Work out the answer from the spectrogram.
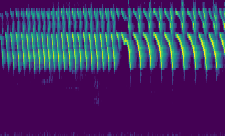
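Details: Canary in long rolling song, intended to rile other canaries into replying: a rapid high rattling trill for over two seconds, then a slower series of sharp downward-sweeping notes at about two per second.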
